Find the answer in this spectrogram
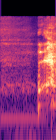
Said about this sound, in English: Hey, that was for the Labor Day. It's the Labor Day cough.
